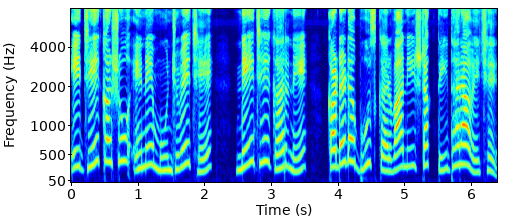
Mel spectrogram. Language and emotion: Gujarati, neutral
